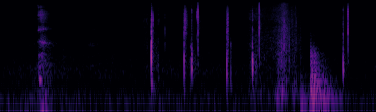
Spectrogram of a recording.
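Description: Footsteps of someone running away, faint and quick, several light thuds and scuffs spaced irregularly over a quiet background.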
